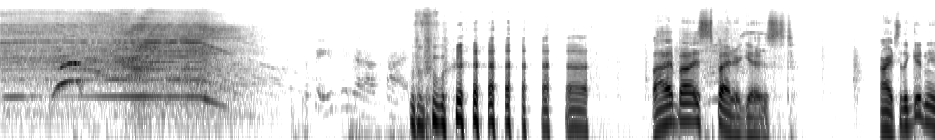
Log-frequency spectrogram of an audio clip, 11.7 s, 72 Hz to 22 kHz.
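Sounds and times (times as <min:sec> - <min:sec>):
vacuum cleaner running: 0:00.0 - 0:03.9
speech: 0:05.1 - 0:06.9, 0:08.2 - 0:10.0, 0:11.0 - 0:11.6
laughter: 0:05.1 - 0:07.5.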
